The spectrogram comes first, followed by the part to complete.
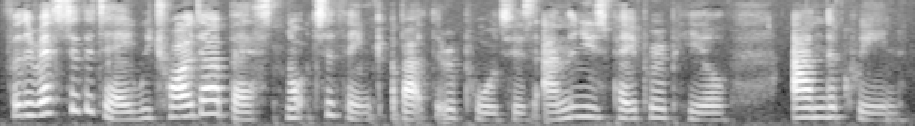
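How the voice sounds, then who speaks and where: Her mid-range voice is animated and at normal speed as she reads a children's story aloud for an audiobook. She narrates expressively and acts out each line of dialogue.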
